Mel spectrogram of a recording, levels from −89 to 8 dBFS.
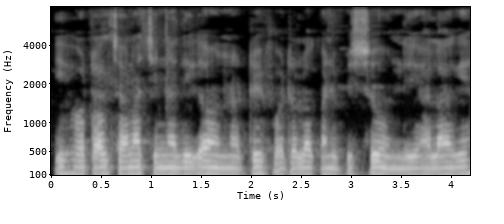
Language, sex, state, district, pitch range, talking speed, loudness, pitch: Telugu, male, Andhra Pradesh, Sri Satya Sai, 105-110 Hz, 140 wpm, -16 LUFS, 105 Hz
